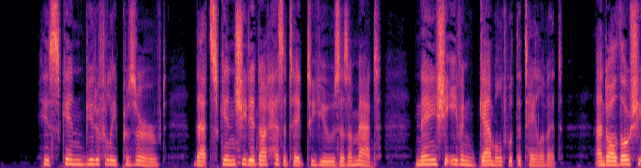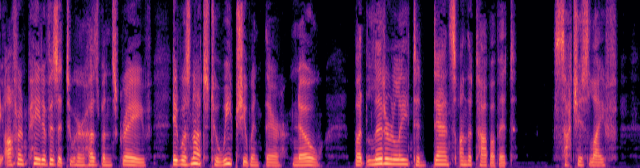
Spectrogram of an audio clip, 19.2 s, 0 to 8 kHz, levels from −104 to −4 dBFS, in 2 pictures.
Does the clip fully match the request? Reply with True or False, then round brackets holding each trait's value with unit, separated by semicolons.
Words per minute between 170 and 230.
True (180 wpm)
